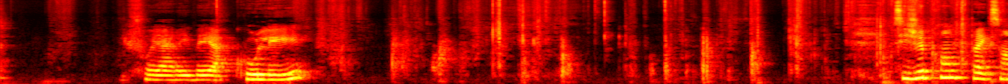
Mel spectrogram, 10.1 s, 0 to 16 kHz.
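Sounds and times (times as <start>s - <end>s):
paper sticker being peeled: 3.3s - 9.8s.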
